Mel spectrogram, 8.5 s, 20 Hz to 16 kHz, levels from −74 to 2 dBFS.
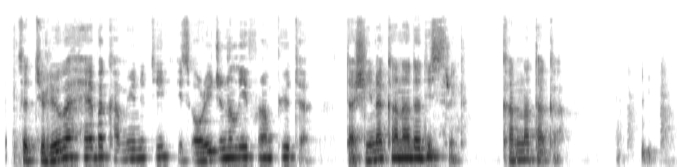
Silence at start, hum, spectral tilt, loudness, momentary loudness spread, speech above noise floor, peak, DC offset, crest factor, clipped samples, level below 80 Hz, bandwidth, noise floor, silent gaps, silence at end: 0.15 s; none; -6 dB/octave; -19 LUFS; 14 LU; 55 dB; -2 dBFS; under 0.1%; 18 dB; under 0.1%; -48 dBFS; 11.5 kHz; -73 dBFS; none; 0.2 s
